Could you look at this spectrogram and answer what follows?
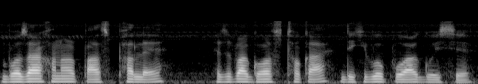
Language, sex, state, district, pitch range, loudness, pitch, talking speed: Assamese, male, Assam, Sonitpur, 115-125 Hz, -19 LUFS, 120 Hz, 100 wpm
